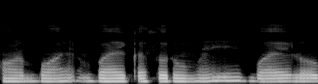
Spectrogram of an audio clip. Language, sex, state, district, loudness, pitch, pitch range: Hindi, male, Uttar Pradesh, Hamirpur, -18 LUFS, 145 Hz, 140-145 Hz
